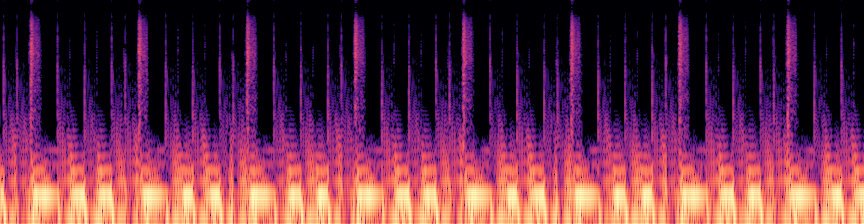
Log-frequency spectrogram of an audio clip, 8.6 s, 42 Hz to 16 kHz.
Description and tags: Distorted, broken, analogue loop, monotribe [111 BPM]
Dug up from an old project.
Korg Monotribe groovebox processed by a Doepfer A-189-1 Bit Modifier, a lowpass- and a highpass-filter.
Recorded using NI Maschine.
11.10.2013
It's always nice to hear what projects you use these sounds for.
